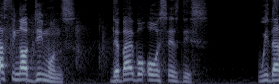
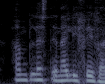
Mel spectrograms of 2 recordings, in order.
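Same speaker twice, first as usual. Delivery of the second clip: fake half-hearted, unconvincing tone, quieter; 2 semitones lower, 6 dB quieter than usual. Showing how someone says it without believing it: mock unconvincing tone. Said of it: "Even your voice saying you're lying".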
